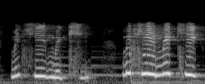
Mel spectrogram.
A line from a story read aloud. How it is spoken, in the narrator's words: Goofy shouted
